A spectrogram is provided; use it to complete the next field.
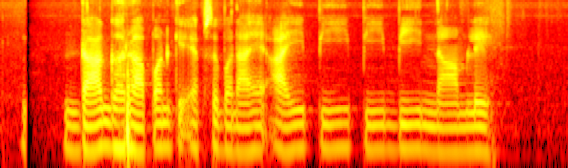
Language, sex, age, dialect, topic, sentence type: Chhattisgarhi, male, 25-30, Eastern, banking, statement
